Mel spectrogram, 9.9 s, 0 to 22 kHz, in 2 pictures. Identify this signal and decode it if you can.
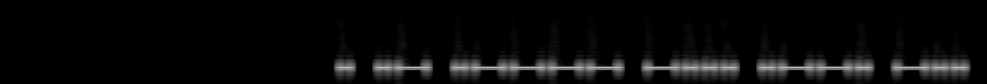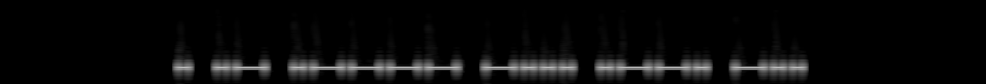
Morse code, heard as a keyed tone, about 25 wpm, 700 Hz. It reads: EA1BPD EA1BPD
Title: DXCC-100 Call Signs - 6 Characters - Repeated 2x - 25wpm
